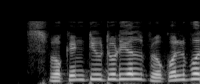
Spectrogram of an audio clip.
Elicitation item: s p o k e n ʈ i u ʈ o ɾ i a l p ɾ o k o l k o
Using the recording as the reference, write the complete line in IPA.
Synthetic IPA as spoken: s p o k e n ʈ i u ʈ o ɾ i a l p ɾ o k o l p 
